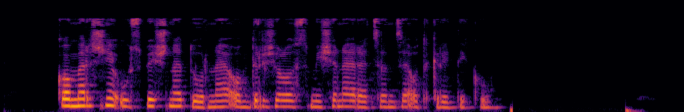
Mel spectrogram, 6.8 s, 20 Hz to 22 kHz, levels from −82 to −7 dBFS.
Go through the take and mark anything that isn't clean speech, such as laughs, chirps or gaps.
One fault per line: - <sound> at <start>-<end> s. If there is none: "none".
none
